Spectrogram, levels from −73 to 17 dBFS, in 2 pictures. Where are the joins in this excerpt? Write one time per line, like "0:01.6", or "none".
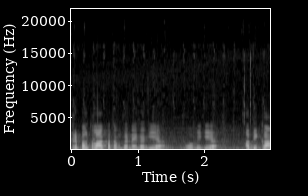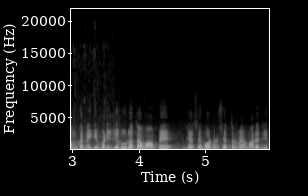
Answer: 0:02.5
